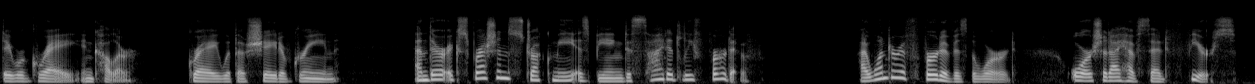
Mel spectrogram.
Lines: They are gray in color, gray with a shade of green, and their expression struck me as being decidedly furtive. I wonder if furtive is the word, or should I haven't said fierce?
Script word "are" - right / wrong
wrong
